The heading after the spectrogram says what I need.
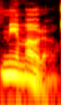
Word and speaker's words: Miyamoto: sugar okay I could have done that it's Miyamoto why are you throwing shade at me he's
